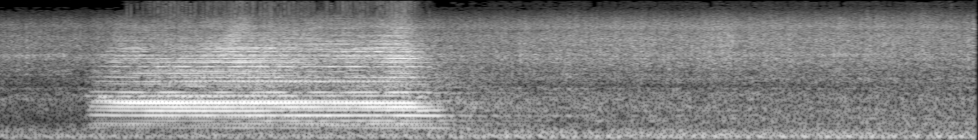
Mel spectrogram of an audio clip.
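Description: A steam train rumbles past, sounding one long, loud horn blast that cuts off abruptly while the heavy, steady rolling noise carries on. No one speaks.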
